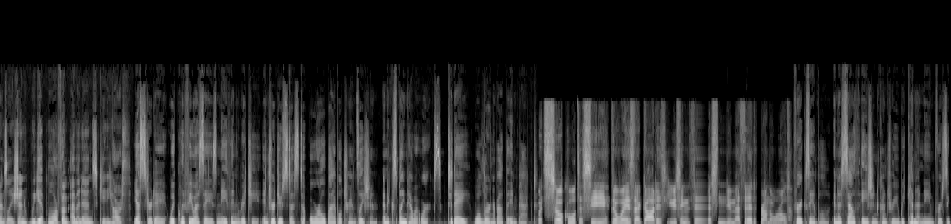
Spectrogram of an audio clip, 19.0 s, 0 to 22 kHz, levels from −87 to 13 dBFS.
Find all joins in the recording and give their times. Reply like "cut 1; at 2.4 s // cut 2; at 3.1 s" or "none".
none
